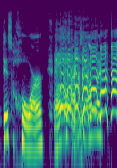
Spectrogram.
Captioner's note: laughing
